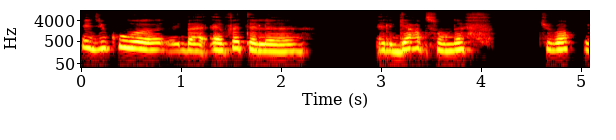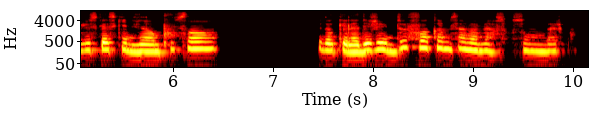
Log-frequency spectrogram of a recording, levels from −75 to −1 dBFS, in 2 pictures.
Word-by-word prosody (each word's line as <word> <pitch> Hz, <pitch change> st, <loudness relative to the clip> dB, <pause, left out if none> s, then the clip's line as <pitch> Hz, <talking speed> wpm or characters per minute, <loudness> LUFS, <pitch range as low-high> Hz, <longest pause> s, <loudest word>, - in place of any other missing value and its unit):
et 260 Hz, -3 st, 0 dB
du 235 Hz, +3 st, -2 dB
coup, 255 Hz, 0 st, +2 dB
heu 210 Hz, -2 st, +4 dB
et 190 Hz, -, -5 dB
ben 195 Hz, 0 st, 0 dB
en 205 Hz, -1 st, +4 dB
fait, 235 Hz, +3 st, -1 dB
elle, 190 Hz, -3 st, +4 dB
heu, 180 Hz, 0 st, 0 dB, 0.8 s
elle 200 Hz, -3 st, -2 dB
garde 235 Hz, +6 st, +1 dB
son 195 Hz, -2 st, -3 dB
œuf, 215 Hz, +1 st, -4 dB, 0.4 s
tu 215 Hz, -, -7 dB
vois, 220 Hz, +2 st, +1 dB
jusqu'à 205 Hz, +2 st, +1 dB
ce 215 Hz, -, -10 dB
qu'il 210 Hz, -3 st, -3 dB
devient 180 Hz, +1 st, +1 dB
un 180 Hz, 0 st, +3 dB
poussin 230 Hz, +3 st, -1 dB, 1.0 s
Et -, -, -7 dB
donc 200 Hz, 0 st, 0 dB
a 170 Hz, -2 st, +5 dB
déjà 200 Hz, +4 st, +4 dB
eu 210 Hz, -, +3 dB
2 240 Hz, +10 st, -2 dB
fois 260 Hz, -2 st, 0 dB
comme 245 Hz, -3 st, -1 dB
ça 230 Hz, +1 st, -3 dB
ma 210 Hz, -2 st, +2 dB
mère 190 Hz, -3 st, -4 dB
sur 165 Hz, -, -20 dB
son 195 Hz, -2 st, -8 dB
balcon. 185 Hz, +1 st, -7 dB
210 Hz, 215 wpm, -21 LUFS, 185-230 Hz, 1.0 s, a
